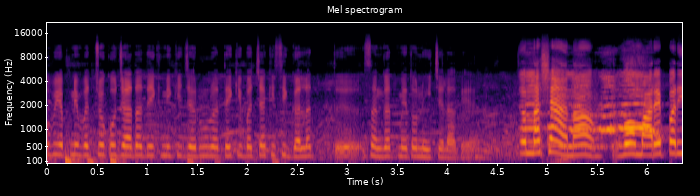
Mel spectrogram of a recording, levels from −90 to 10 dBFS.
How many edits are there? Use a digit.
1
